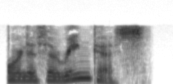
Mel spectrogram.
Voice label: "ornithorhynchus", English

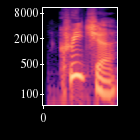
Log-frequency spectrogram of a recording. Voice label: "creature", English

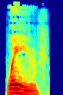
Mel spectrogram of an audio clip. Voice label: "wave", spelling

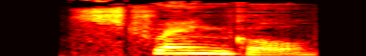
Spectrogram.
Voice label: "strangle", spelling

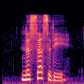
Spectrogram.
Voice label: "necessity", voice

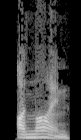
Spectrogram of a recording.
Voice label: "online", voice, spelling

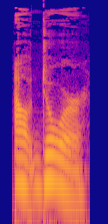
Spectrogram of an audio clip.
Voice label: "outdoor", voice

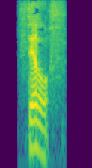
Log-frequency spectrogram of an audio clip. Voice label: "filth", spelling

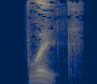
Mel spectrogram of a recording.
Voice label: "break", spelling

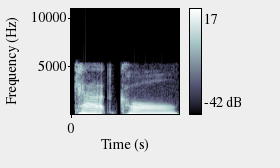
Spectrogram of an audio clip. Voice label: "catcall", English

